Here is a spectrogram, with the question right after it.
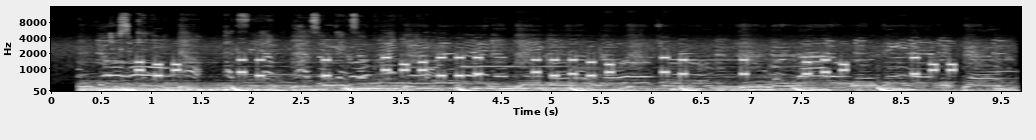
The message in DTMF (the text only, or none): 01* 93 3 D*0AAB 93627 C6 6 59* B**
